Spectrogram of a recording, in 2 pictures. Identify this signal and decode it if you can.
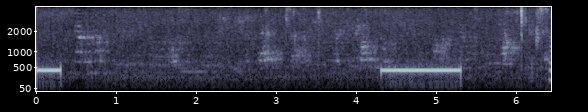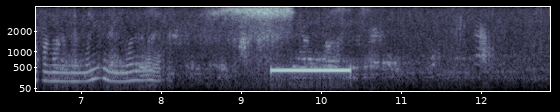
Ringback tone (Europe, 425 Hz), with speech.
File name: out- -2003- - - .74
